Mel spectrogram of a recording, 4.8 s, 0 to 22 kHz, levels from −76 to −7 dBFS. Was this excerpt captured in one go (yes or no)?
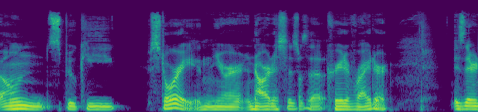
no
